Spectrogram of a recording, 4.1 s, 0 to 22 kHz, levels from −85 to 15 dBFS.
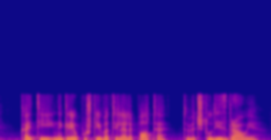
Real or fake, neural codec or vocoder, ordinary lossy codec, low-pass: fake; codec, 16 kHz, about 1 kbps, DyCAST, with the encoder's durations; none; 7.2 kHz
